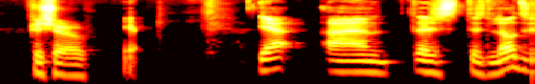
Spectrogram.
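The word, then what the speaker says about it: Peychaud: Pichot.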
